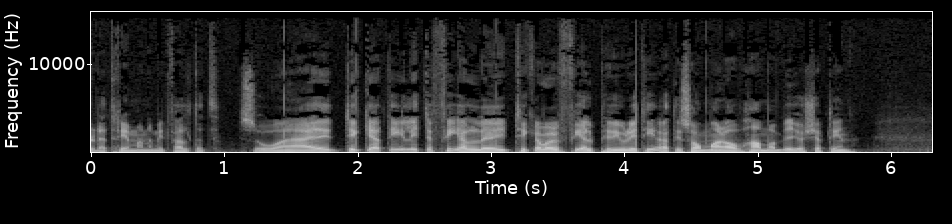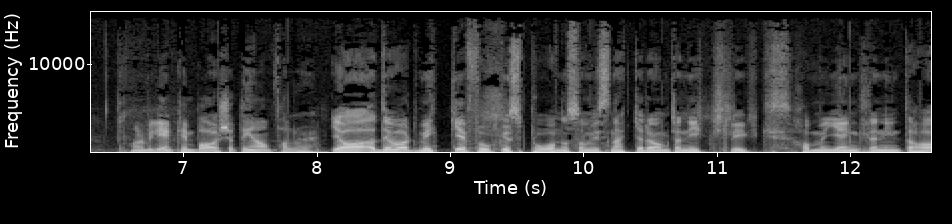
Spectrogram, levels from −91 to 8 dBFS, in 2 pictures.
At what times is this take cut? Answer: 1.0 s, 8.1 s, 9.8 s, 10.7 s

